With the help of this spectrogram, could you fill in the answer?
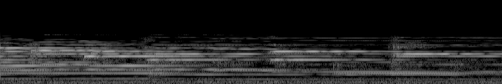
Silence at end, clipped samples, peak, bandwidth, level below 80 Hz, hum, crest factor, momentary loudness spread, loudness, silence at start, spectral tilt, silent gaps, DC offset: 0 s; under 0.1%; -14 dBFS; 4.3 kHz; -56 dBFS; none; 14 dB; 8 LU; -28 LUFS; 0 s; -7 dB/octave; none; under 0.1%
